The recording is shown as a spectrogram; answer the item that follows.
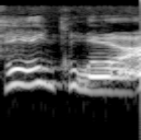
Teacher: The L is like, it's a light L.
